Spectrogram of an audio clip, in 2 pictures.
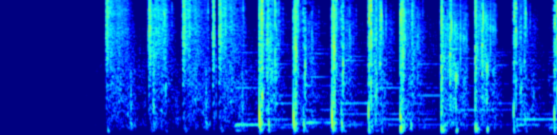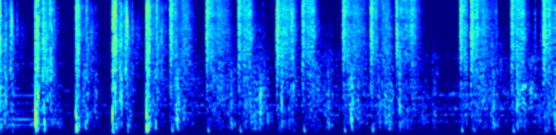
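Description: Quick footsteps patter over the ground.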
